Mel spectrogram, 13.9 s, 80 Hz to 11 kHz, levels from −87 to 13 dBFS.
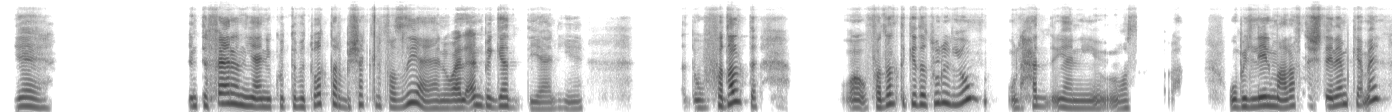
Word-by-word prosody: ياه! 195 -4 -3 1.4
أنت 210 +2 -3
فعلًا 265 +1 +6
يعني 190 -2 +3
كنت 200 +1 -8
متوتر 240 +5 -2
بشكل 220 +4 -2
فظيع 210 +10 0
يعني 165 +1 -3
وقلقان 175 +7 +3
بجد 210 -5 -2
يعني 155 +1 -10 1.1
وفضلت 220 - +3 0.8
وفضلت 250 +8 -1
كده 250 -1 +1
طول 275 +4 -1
اليوم؟ 310 +10 +1 0.3
ولحد، 215 - -4
يعني، 170 -2 -4
وص 170 +1 -9 0.9
وبالليل 195 +3 +3
ما 190 - +2
عرفتش 215 +5 +1
تنام 225 +4 +3
كمان؟ 345 +7 0
205 Hz, 110 wpm, -23 LUFS, 175-245 Hz, 1.4 s, فعلًا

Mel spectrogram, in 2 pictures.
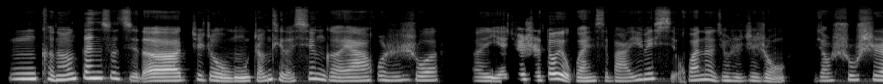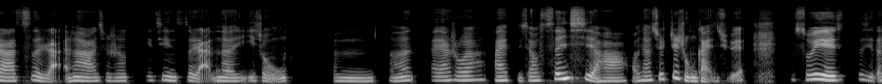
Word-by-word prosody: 嗯， 255 +1 +4
可 240 -5 -1
能 220 +5 +4
跟 290 0 +6
自 285 -2 -1
己 175 -9 -4
的 170 +4 +7
这 200 +5 -5
种 160 -5 +1
整 170 +5 -2
体 230 -5 -3
的 145 -2 -5
性 250 +8 0
格 180 -6 -2
呀， 170 +2 +2
或 200 +1 -5
者 180 - -4
是 185 - -4
说 190 -2 -2 0.3
呃， 170 0 -6
也 155 -2 0
确 235 - -2
实 190 -5 -2
都 250 +6 +5
有 235 - +5
关 160 0 -1
系 175 0 -9
吧。 155 -1 -4
因 200 +6 -2
为 250 +2 +2
喜 265 - -4
欢 195 +1 -2
的 225 -3 0
就 180 +1 -5
是 160 -2 -5
这 170 0 -6
种 155 -4 -5 0.2
比 140 - -23
较 175 0 -5
舒 205 +3 -5
适 210 0 -1
啊、 170 -3 +2
自 175 +1 -5
然 150 - -1 0.2
啊 170 -2 0
就 170 0 -9
是 160 - -9
说 165 - -4 0.2
贴 185 - -16
近 185 -1 -4
自 170 0 -8
然 150 +2 -2
的 160 -2 0
一 160 +2 -7
种 155 -1 -5 0.4
嗯， 155 -1 -4
可 155 - -13
能 175 +5 -2 0.2
大 185 - -8
家 185 +1 -2
说 200 +2 -3
还 185 0 +2
比 180 -3 -15
较 180 +3 -3
森 250 +10 +6
系 275 -10 +2
哈 155 +1 -2
好 165 - -5
像 190 +1 +1
就 240 +4 -2
这 290 +5 +1
种 165 -11 +1
感 145 -3 -1
觉。 160 - -7 0.5
所 225 +2 -1
以 215 -5 +9 0.2
自 230 - -10
己 185 - -6
的 170 - -6
180 Hz, 270 characters per minute, -23 LUFS, 165-210 Hz, 0.5 s, 以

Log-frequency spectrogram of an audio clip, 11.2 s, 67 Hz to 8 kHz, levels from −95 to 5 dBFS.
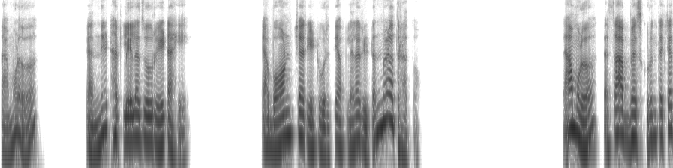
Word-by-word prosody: त्यामुळं 120 - -4 0.9
त्यांनी 120 - 0
ठरलेला 150 -1 +2
जो 145 -2 +2
रेट 135 +1 +1
आहे 90 -7 -3 1.3
त्या - - -2
बॉन्डच्या 160 +6 +2
रेटवरती 120 -1 -3
आपल्याला 130 +3 -2
रिटर्न 115 - -2
मिळत 255 -2 +1
राहतो. - - -9 2.4
त्यामुळं 180 -12 +4 0.2
त्याचा 135 +6 -1
अभ्यास 155 -1 +2
करून 150 +2 -4
त्याच्यात 160 +5 -2
145 Hz, 95 wpm, -25 LUFS, 125-165 Hz, 2.4 s, त्यामुळं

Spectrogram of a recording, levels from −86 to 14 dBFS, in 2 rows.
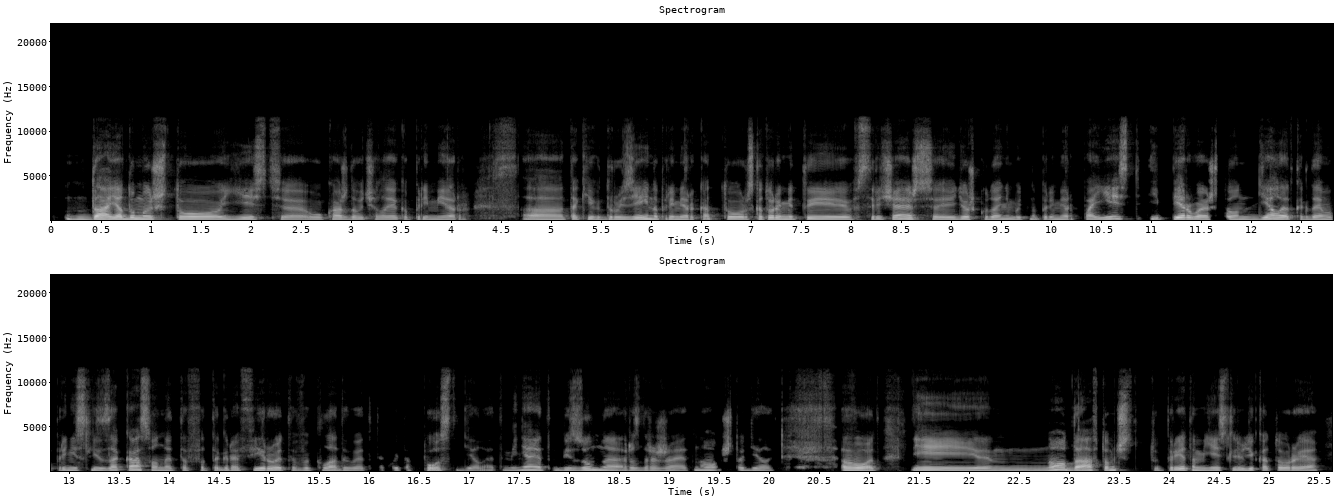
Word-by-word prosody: Н-да, 165 +3 +6
я 165 +1 +8
думаю, 170 -1 +4
что 150 -3 +3
есть, 140 +1 -4
э, 130 -1 -3
у 130 -2 -5
каждого 130 -1 -2
человека 130 -1 -6
пример, 130 -1 -7 0.5
а, 135 -2 0
таких 135 0 -3
друзей, 135 +7 +2
например, 150 -6 -1
котор 145 +2 -1
с - - -6
которыми 155 -1 +2
ты 140 -2 +1
встречаешься, 145 0 0
идёшь 140 +2 0
куда-нибудь, 125 -3 -4
например, 130 -1 -5
поесть. 195 +10 -1
И - - -4
1, 175 -6 +6
что 140 - -3
он 135 -1 -4
делает, 180 +1 +4
когда 135 -3 -3
ему 130 -1 -2
принесли 135 +1 -5
заказ, 130 - 0
он 140 -2 -3
это 135 0 -7
фотографирует 145 +6 -2
и 135 - -6
выкладывает, 130 0 -6
какой-то - - -13
пост 125 +1 -1
делает. 125 -2 -11
Меня 145 +8 -1
это 170 - -3
безумно 140 +2 -1
раздражает, 130 -2 -6
но 160 0 -3
что 145 -5 -8
делать? 125 -2 -8 0.7
Вот. 140 -3 +5 0.3
И, 130 -2 +3
м, 125 -1 -3
но 205 +9 +5
да, 135 +4 +6
в - - -16
том 165 +1 +1
чис 170 -1 -3
то 180 - -12
при 145 +2 0
этом 170 -4 +1
есть 140 +3 -3
люди, 150 +3 0
которые, 140 -3 -1
135 Hz, 145 wpm, -23 LUFS, 130-155 Hz, 0.7 s, я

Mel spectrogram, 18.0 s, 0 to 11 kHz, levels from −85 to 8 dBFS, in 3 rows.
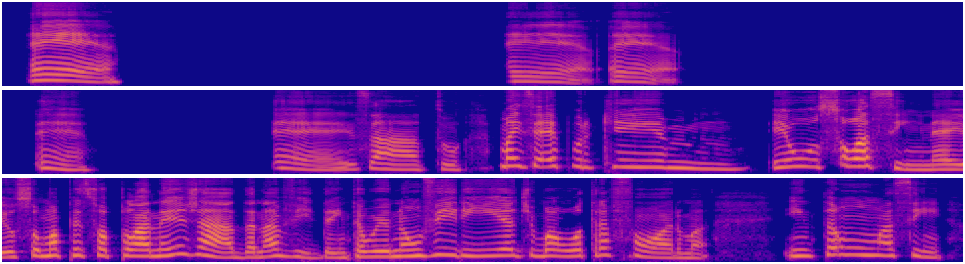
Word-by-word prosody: É. 215 -7 +1 2.4
É, 185 -4 -7
é. 185 -3 -6 2.0
É. 190 -7 -6 1.1
É, 200 - -5
exato. 190 -3 -3 0.2
Mas 320 -1 +2
é 295 +1 +4
porque, 280 -2 -3 0.7
eu 295 +3 -1
sou 315 +4 +2
assim, 235 - +5
né, 190 +1 0
eu 200 +2 0
sou 245 +4 0
uma 260 +2 +6
pessoa 260 -2 0
planejada 245 - +4
na 220 +4 +2
vida, 195 -7 -5
então 210 +4 -1
eu 220 - +5
não 235 +2 +4
viria 255 -2 0
de 240 - -7
uma 245 0 +4
outra 245 +4 -1
forma. 180 -7 -3 0.5
Então 275 +3 -1
assim, 250 -6 -3
240 Hz, 100 wpm, -24 LUFS, 190-265 Hz, 2.4 s, uma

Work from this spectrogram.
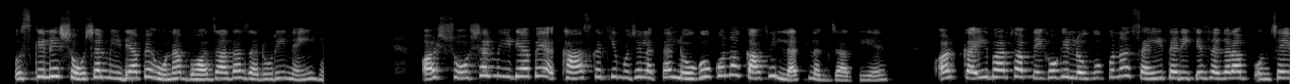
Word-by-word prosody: उसके 270 +6 -1
लिए 375 +2 +4
social 330 -2 +2
media 295 -1 +1
पे 360 - -1
होना 265 -2 +1
बहुत 230 0 +3
ज़्यादा 280 +4 +2
ज़रूरी 260 -1 -2
नहीं 255 +1 -3
है। 220 - -7 1.0
और - - +6
सोशल 330 +4 -2
मीडिया 375 -1 +1
पे 395 +1 -3
अ, - - +2
ख़ास 290 0 +3
करके 350 +1 -5
मुझे 330 -1 -5
लगता 315 0 -2
है 340 - +1
लोगों 295 +4 +2
को 405 +2 -1
ना 440 +1 +1
काफ़ी 290 +5 +3
लत 215 -1 +2
लग 225 -7 -4
जाती 205 0 -4
है। 205 +3 -7 0.5
और 320 +1 +3
कई 305 +2 +2
बार 340 -1 +3
तो 365 - +1
आप 340 -1 +2
देखोगे 320 +4 -1
लोगों 285 -2 +1
को 340 +4 -6
ना 390 +3 -2
सही 275 0 0
तरीके 290 -1 0
से 290 +1 -1
अगर 290 +1 +1
आप 295 -1 +2
उनसे 275 +5 -2
295 Hz, 205 wpm, -23 LUFS, 265-335 Hz, 1.0 s, और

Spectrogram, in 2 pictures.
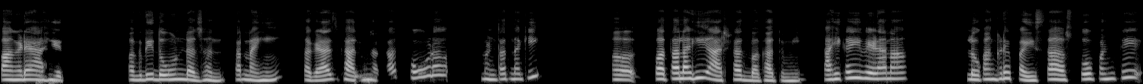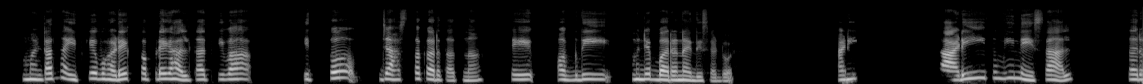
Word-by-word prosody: बांगड्या 220 0 +3
आहेत, 200 -2 0 0.7
अगदी 210 +3 0
2 225 +1 +3
डझन 195 -3 +1 0.2
तर 225 - -3
नाही. 195 -1 +2 0.3
सगळ्याच 200 +5 +1
घालू 210 -1 +1
नका. 200 -5 -5
थोडं 370 +9 -3 0.4
म्हणतात 245 0 -2
ना, 250 0 -3
की 350 +4 -2 0.7
अ, - - -3 0.2
स्वतःलाही 275 0 +3
आरशात 220 -1 +1
बघा 180 +1 0
तुम्ही. 170 0 -2 0.2
काही-काही 255 +7 +2
वेळा 265 -2 +4
ना, 265 0 0 0.6
लोकांकडे 240 +4 +1
पैसा 205 +3 +1
असतो, 240 +4 -1
पण 250 +1 -2
ते 325 +4 -2 0.3
म्हणतात 235 +2 +3
ना, 275 - 0
इतके 250 +4 +1
भडक 240 -1 +4
कपडे 255 +1 +1
घालतात 225 -2 +2
किंवा 240 +1 +1 0.5
इतकं 285 +7 +1 0.3
जास्त 240 +1 0
करतात 210 -6 +1
ना, 180 0 -2 0.3
ते 225 0 +1 0.3
अगदी 225 +2 0 0.2
म्हणजे 235 +1 +4
बरं 205 -1 +6
नाही 200 -2 +4
दिसत 175 -2 -3
डोळ्याला. 165 - -7 1.0
आणि 225 +4 +2 0.9
साडी 230 +9 +4
तुम्ही 290 +1 -3
नेसाल, 210 -4 +1 0.6
तर 230 -1 +2
230 Hz, 130 wpm, -22 LUFS, 205-255 Hz, 1.0 s, बरं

